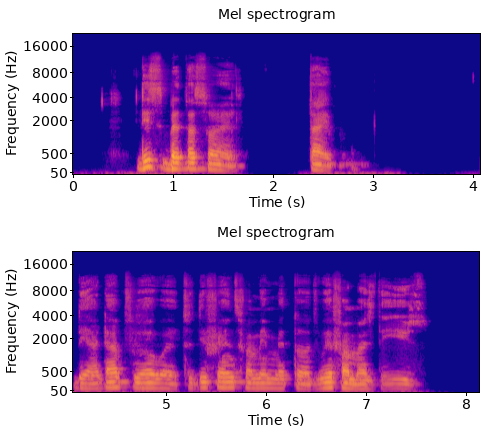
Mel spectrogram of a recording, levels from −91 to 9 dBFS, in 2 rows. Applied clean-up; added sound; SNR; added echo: neural mask model Resemble Enhance denoiser.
